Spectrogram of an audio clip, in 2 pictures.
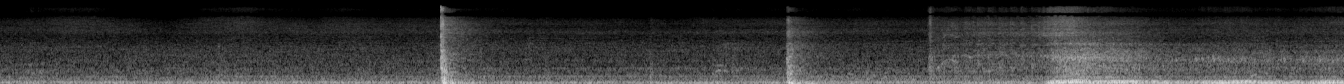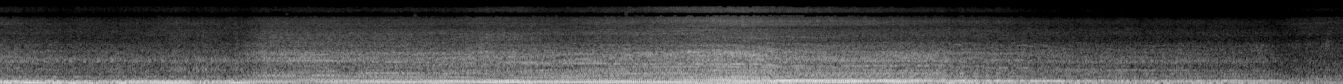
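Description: Porsche 959's twin-turbo flat-six starting suddenly about ten seconds in, then idling, its pitch and loudness rising for a few seconds and easing off again near the end. Two sharp clicks come before the start.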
